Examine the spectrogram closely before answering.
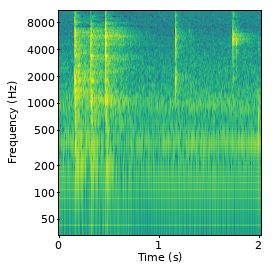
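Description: A metal spoon clinks against the rim of a pot.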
